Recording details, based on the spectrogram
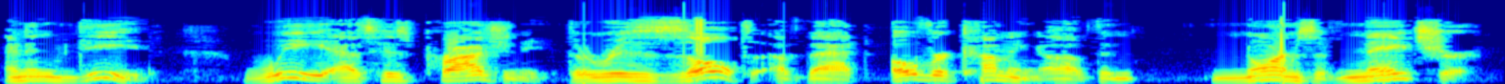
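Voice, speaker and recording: A man, a rabbi hosting a short religious commentary, telling and explaining scripture with emphatic, halting phrasing and pauses. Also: mid-range voice, very animated, slightly rough. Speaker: rabbi and host of a weekly Torah talk show. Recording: dull, lo-fi sound.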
